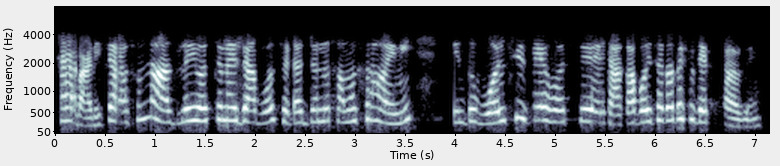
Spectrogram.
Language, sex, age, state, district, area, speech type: Bengali, female, 60+, West Bengal, Jhargram, rural, conversation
